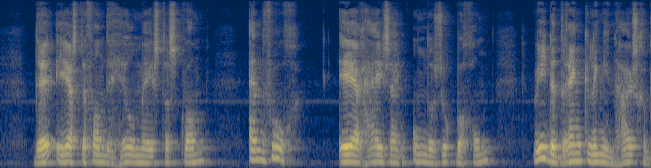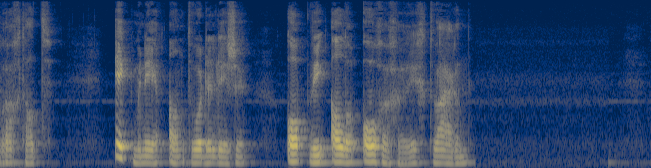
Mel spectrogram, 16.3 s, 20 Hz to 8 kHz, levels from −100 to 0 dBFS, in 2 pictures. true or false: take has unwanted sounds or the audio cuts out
false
